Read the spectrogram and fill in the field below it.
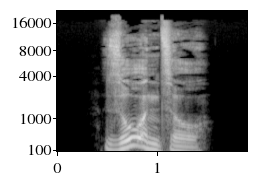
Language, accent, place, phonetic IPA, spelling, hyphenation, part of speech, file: German, Germany, Berlin, [ˈzoːʊntz̥oː], Soundso, So‧und‧so, noun, De-Soundso.ogg
- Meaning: so-and-so, such-and-such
